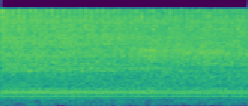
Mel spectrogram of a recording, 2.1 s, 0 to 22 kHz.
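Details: Toyota Avalon after an engine misfire traced to a carbon-fouled spark plug on cylinder 2: even, steady idle with smooth constant hum, no stumbles; misfire gone, RPM steady.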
